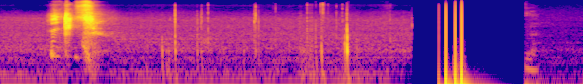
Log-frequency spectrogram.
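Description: A clear sneeze with a quick build-up and explosive burst, followed by quiet clicks and a loud abrupt noise.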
